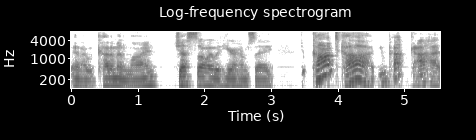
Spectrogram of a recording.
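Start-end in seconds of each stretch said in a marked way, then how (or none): 3.4-5.6 loud, sing-song, drawn-out put-on German accent. Retelling what a man said when he cut ahead of him in line, german accent. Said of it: "he had a German accent".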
